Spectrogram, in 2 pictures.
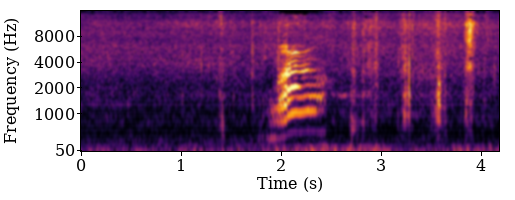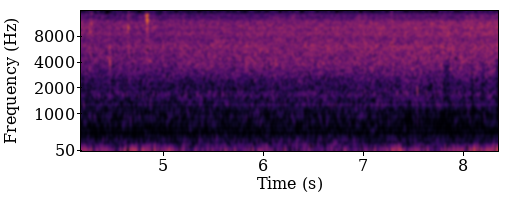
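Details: Affectionate, chatty brown-tabby-and-white stray cat met outdoors on a New Year visit, uttering one short rising meow amid low rumbling background noise and scattered clicks.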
